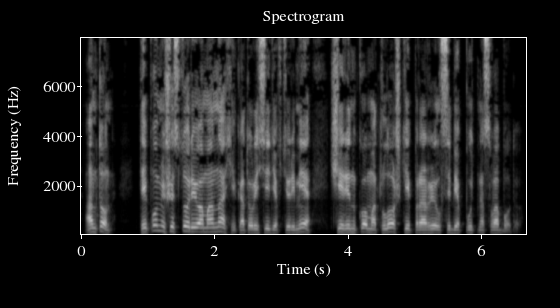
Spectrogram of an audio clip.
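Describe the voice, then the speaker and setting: Dry, unhurried, ironic grown man, voiced by a male reader, close dry sound. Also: fairly high pitch, darkish tone, no echo, lightly acted. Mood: calm. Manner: dry mocking tone.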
